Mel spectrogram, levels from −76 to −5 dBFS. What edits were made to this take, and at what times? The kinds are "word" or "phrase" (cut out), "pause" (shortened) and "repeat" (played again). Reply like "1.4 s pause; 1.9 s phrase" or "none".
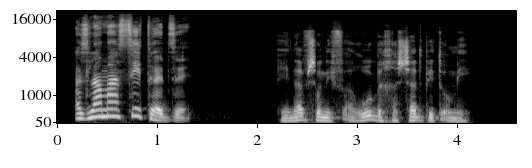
2.6 s word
